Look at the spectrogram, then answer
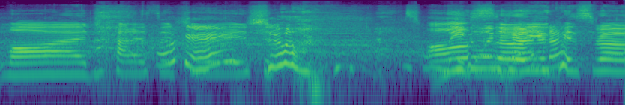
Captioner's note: laughter; laughter Continues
